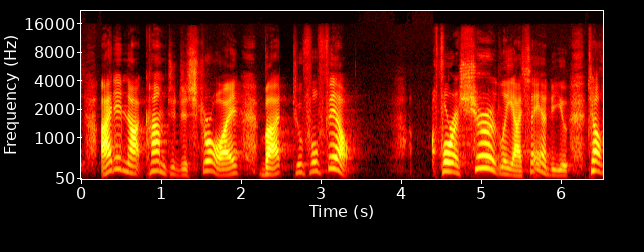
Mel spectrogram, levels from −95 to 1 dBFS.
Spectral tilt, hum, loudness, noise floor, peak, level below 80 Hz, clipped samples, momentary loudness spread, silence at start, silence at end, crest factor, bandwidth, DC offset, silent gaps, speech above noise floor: -2.5 dB/octave; none; -20 LUFS; -60 dBFS; 0 dBFS; -84 dBFS; under 0.1%; 15 LU; 0.05 s; 0 s; 22 dB; 15.5 kHz; under 0.1%; none; 40 dB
